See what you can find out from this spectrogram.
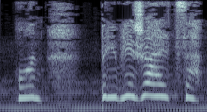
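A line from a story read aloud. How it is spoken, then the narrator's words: Sobbing shout. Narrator (Russian): Рыдающим голосом крикнул Бальтамос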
